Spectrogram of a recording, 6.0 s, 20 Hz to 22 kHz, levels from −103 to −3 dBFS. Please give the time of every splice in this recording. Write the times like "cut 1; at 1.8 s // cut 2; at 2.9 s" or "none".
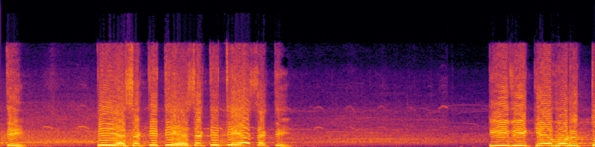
cut 1; at 4.5 s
